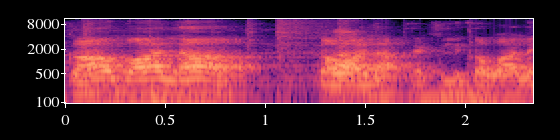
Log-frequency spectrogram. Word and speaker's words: Kaavaalaa: कावाला यस, कावाला। Actually उसमें double A double A double A तीन कावाला है वो।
